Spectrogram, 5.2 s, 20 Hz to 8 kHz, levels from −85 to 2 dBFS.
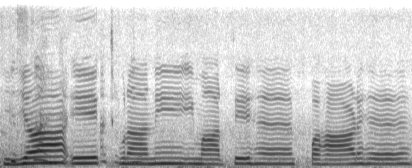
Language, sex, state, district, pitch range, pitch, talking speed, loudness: Hindi, female, Bihar, West Champaran, 235-255 Hz, 240 Hz, 80 wpm, -17 LUFS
